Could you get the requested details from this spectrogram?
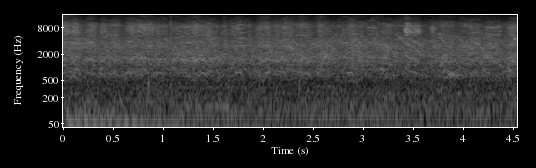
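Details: Parrots in a crowd keep up continuous shrill chirping, overlapping squeals blending into a steady bright chorus.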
